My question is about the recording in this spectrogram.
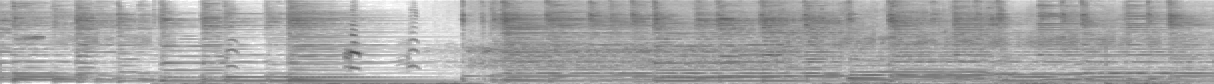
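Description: A large flock of geese honking over acoustic guitar music. The calls swell into a dense, continuous chorus about five seconds in.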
